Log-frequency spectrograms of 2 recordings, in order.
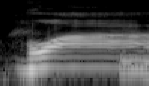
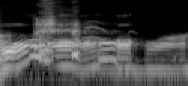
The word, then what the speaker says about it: Bwaaa: Bwaaa. Bwaaa. Yeah, something like that. The Yes. noise that Hank Hill makes, so it's like an onomatopoeia.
